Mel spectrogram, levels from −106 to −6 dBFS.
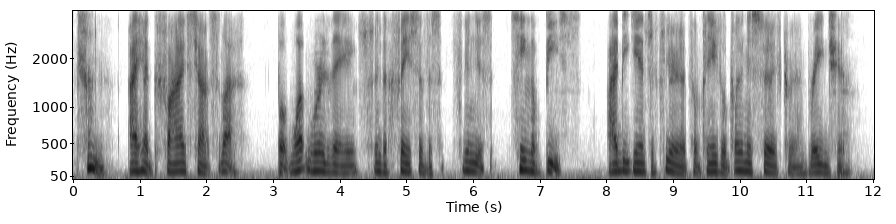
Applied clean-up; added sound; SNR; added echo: neural diffusion model UNIVERSE++.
